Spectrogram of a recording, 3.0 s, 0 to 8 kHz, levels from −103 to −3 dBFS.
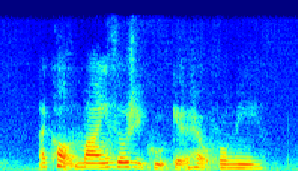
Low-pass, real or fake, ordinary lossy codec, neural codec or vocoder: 7.2 kHz; fake; AAC, 48 kbps; codec, 16 kHz, 1 kbps, X-Codec, WavLM features, trained on Multilingual LibriSpeech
